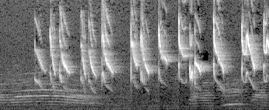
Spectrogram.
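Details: Brief human voice at the start, then a home-kept white-eye bursts into lively song: quick, very high, twittering downslurred notes in close succession.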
